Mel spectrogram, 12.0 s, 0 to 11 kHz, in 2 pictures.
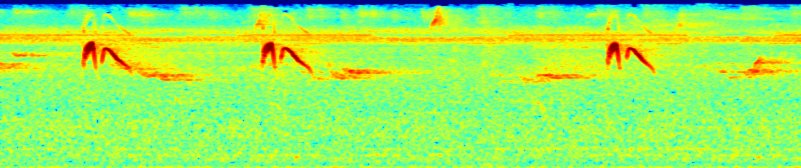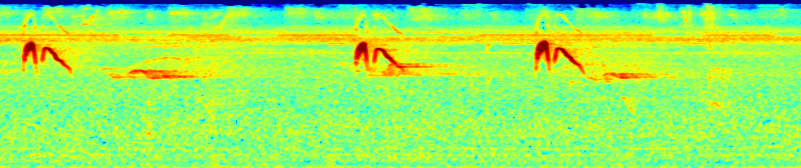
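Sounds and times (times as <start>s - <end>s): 
steady high insect drone: 0.0s - 12.0s
blackish pewee Contopus nigrescens nigrescens calling: 0.6s - 1.0s, 1.9s - 2.4s, 4.5s - 5.0s, 6.2s - 6.7s, 8.6s - 9.1s, 10.0s - 10.7s.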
